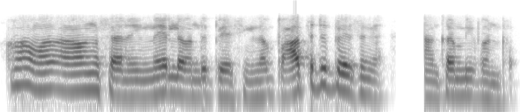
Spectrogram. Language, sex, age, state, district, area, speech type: Tamil, male, 18-30, Tamil Nadu, Vellore, urban, conversation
